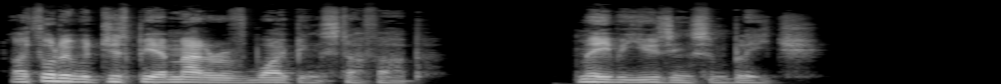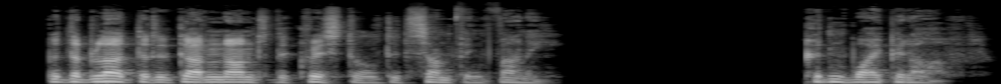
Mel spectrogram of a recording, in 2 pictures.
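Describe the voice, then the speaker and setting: A man's voice: fairly low pitch, moderate pace, long pauses, husky. A man playing a weary, plain-spoken carpenter, narrating his diary in blunt, musing phrases for a horror story. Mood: weary, rueful.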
